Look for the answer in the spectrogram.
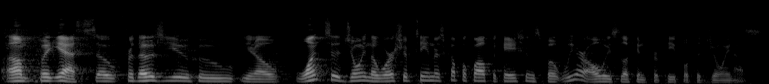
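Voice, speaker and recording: A man's voice: on the high side, expressive, fairly quick, few pauses, a bit bright. A man giving a guest sermon from a church stage, chatty and self-deprecating, often breaking into jokes between "uh"s. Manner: jokey, self-deprecating, many fillers. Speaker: guest speaker. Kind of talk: casual joking sermon talk. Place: church stage before a congregation.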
